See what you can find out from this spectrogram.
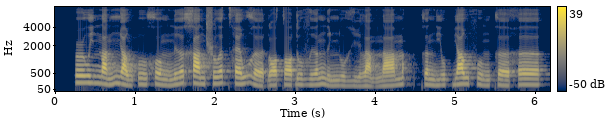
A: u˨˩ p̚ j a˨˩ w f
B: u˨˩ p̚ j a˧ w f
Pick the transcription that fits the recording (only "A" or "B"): B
